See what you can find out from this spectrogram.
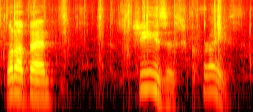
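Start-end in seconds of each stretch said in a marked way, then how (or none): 1.7-3.0 low, soft, awed murmur; stunned disbelief. Real, not acted. Breaker taking in Joe Burrow pull, quiet disbelief. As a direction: let it sink in quietly, amazed. Winding down after huge pull.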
